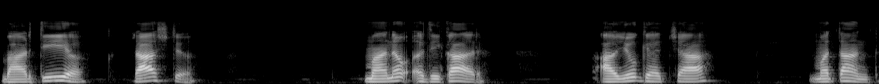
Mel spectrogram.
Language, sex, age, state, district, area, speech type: Goan Konkani, male, 18-30, Goa, Ponda, rural, read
